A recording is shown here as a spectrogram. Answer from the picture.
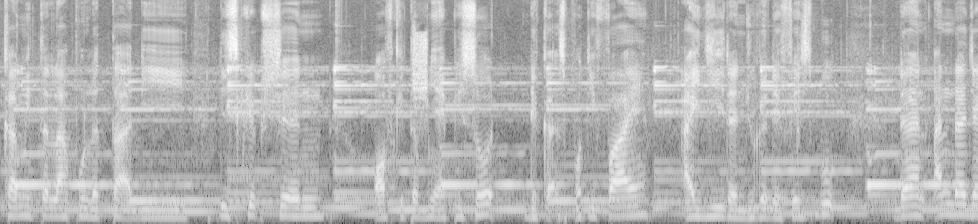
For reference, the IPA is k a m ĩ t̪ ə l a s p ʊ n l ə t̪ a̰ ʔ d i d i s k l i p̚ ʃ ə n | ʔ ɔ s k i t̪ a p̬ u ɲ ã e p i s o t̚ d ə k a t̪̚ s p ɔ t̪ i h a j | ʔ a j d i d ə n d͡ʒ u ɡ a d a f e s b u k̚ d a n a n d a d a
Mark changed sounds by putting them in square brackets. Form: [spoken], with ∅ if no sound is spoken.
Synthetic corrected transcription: k a m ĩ t̪ ə l a [h] p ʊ n l ə t̪ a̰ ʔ d i d i s k [ɾ] i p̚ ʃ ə n | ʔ ɔ [f] k i t̪ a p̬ u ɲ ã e p i s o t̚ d ə k a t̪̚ s p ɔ t̪ i [f] a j | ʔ a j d i d [a] n d͡ʒ u ɡ a d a f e s b u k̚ d a n a n d a [d͡ʒ] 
